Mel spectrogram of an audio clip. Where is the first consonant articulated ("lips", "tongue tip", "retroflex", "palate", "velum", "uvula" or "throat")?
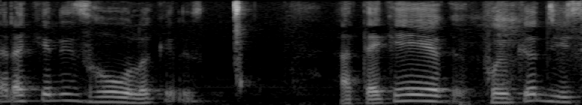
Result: tongue tip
